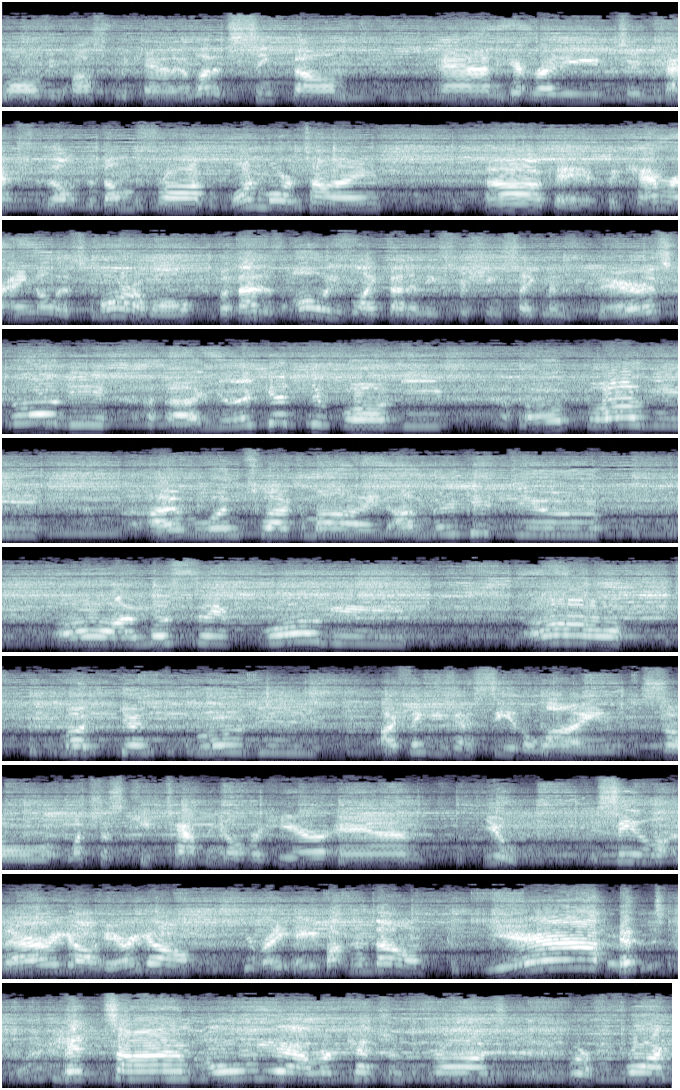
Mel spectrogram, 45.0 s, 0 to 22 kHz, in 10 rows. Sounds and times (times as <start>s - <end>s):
Speech: 0.0s - 2.3s, 2.9s - 7.0s, 7.7s - 18.3s, 18.9s - 22.0s, 22.9s - 25.3s, 26.0s - 26.7s, 27.4s - 45.0s
Music: 0.0s - 45.0s.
